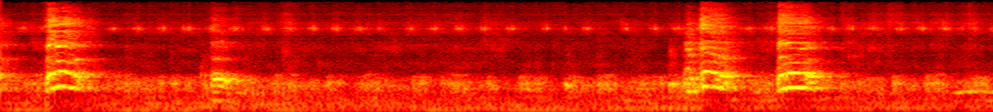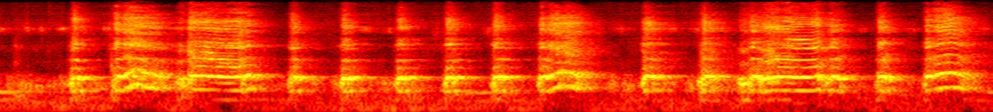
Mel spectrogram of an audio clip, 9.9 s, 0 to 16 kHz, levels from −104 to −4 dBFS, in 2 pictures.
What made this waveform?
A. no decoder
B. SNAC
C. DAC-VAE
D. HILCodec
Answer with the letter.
C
